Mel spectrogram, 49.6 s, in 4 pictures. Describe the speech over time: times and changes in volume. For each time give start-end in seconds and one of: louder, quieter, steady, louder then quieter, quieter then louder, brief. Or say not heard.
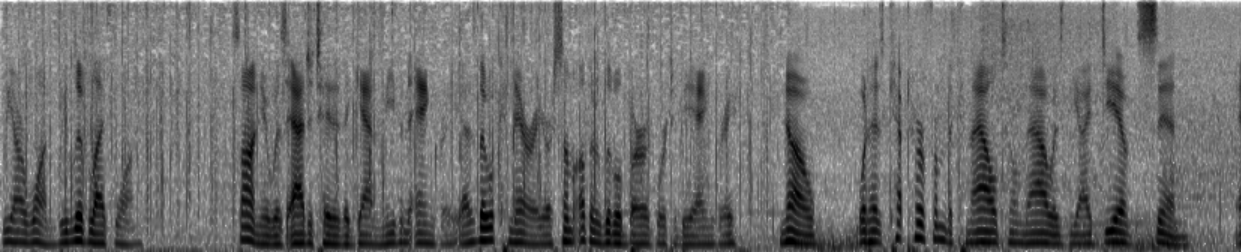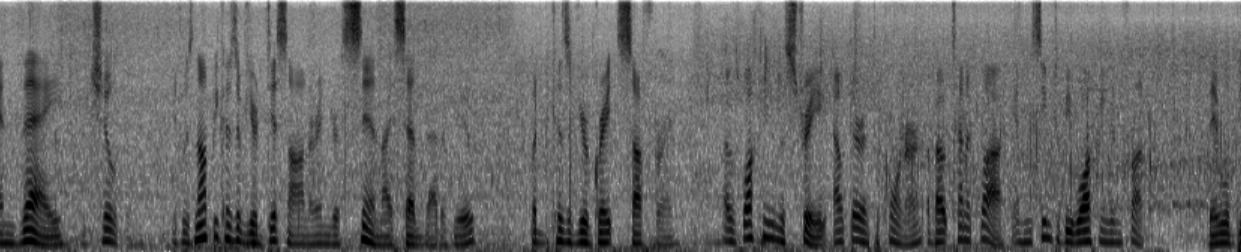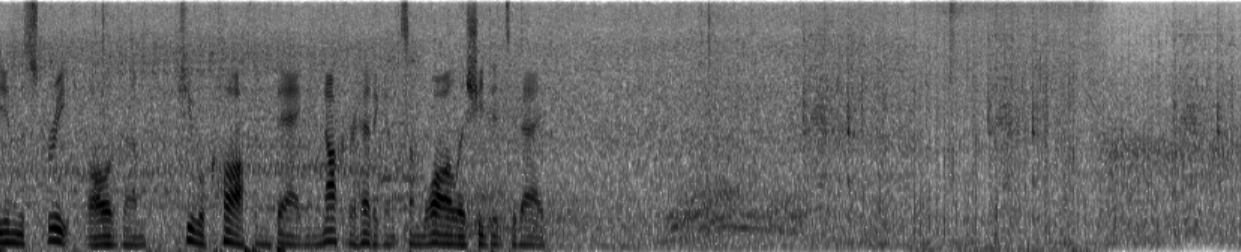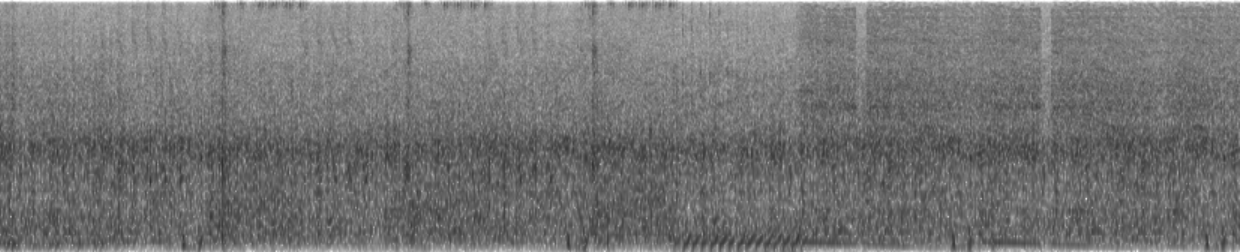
0.0-1.6 brief
2.3-30.3 steady.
